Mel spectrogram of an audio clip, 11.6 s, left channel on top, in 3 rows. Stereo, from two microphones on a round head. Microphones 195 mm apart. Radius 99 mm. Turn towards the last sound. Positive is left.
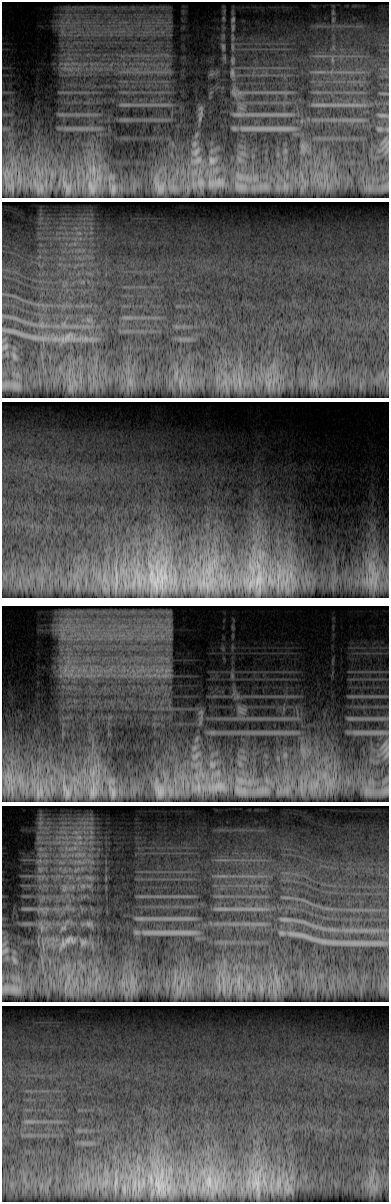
turn(degrees=-5)  # may be behind; listen again after turning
